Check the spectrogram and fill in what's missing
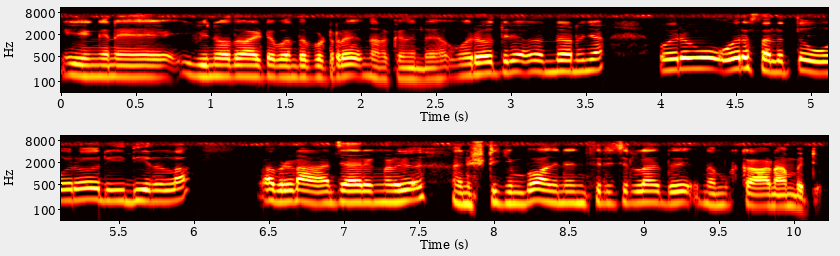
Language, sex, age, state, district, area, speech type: Malayalam, male, 60+, Kerala, Palakkad, rural, spontaneous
